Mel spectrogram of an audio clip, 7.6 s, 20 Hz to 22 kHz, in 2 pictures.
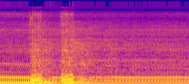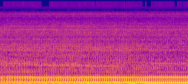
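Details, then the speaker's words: Yamaha 225DX Tri-Moto three-wheeler that hadn't run in a long time, in neutral: couple of throttle blips, then an even thumping single-cylinder idle with no clatter or valve tick at the head. Carburetor still needs tuning. Normal idle. "Sounds good too. The engine's not clattering. No valve tappage."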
